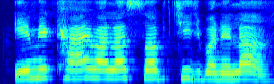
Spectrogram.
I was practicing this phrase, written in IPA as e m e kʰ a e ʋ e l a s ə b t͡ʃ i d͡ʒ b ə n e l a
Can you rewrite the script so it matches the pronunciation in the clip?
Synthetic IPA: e m e kʰ a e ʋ a l a s ə b t͡ʃ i d͡ʒ b ə n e l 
